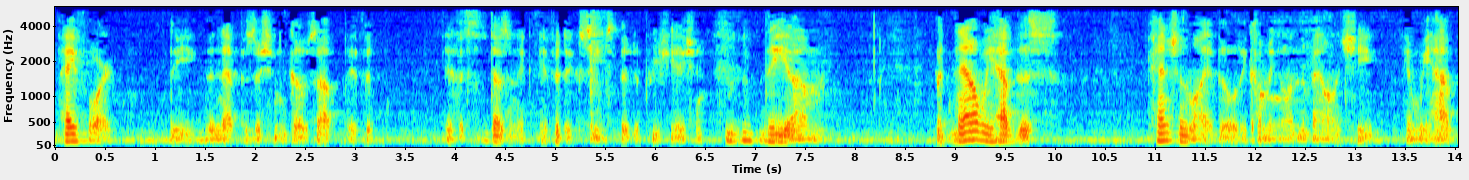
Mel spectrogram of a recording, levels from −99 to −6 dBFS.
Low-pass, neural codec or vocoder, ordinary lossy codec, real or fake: 5.4 kHz; vocoder, 22.05 kHz, 80 mel bands, HiFi-GAN; MP3, 24 kbps; fake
